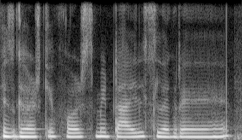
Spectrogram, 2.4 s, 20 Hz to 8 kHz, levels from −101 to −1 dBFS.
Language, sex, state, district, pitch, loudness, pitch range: Hindi, female, Jharkhand, Ranchi, 220 Hz, -15 LUFS, 215-235 Hz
